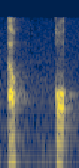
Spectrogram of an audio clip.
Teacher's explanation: أول مخرج، أول ما يقابلنا في اللسان، في آخر اللسان، في الداخل آخر اللسان، منطقة تسمى أقصى اللسان، يعني أبعد شيء في اللسان عن الخارج، عن الفم، أبعد شيء في اللسان يخرج منه حرف القاف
